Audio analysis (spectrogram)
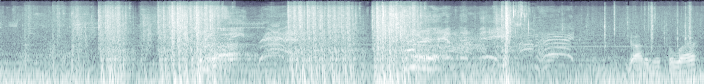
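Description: Rapid bursts of gunfire from the RoboCop video game crackle almost without a break, loud and dense, with speech-like sounds from the game mixed in.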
